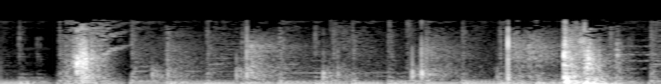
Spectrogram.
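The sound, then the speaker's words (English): A man opens a creaking door, a few muffled footsteps thud across the floor as he walks into a room, and he shuts the door with a soft thunk, against a low background hum with no talking. “Oh, a man is opening a door, walking into a room, and then closing the door.”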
